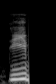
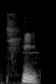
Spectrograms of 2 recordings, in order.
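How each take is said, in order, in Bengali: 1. t ধ্বনিটি সাধারণ, বাতাসের কোনো ঝলক ছাড়া। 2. t-এর সঙ্গে জোরালো বাতাসের ঝলক বেরোয়। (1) "টয়ের মতো করে টি বলতেন" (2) "এটাকে বলতে হবে ঠি"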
